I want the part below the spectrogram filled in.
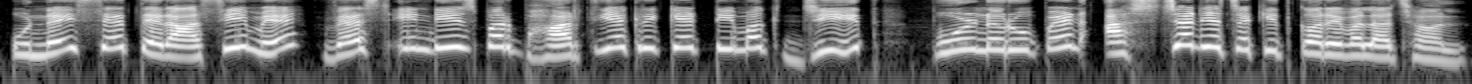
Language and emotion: Maithili, surprised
